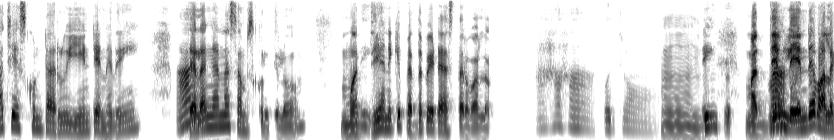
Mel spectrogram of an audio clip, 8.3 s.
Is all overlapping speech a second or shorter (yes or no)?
yes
